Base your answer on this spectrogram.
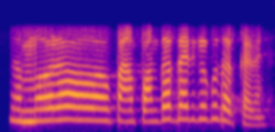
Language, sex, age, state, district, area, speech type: Odia, female, 60+, Odisha, Khordha, rural, conversation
